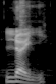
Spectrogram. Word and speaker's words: l'œil: But coming back to the singular form, there is one pronunciation rule that you need to take into account. It's an O and E usually become an E. So you will say l'œil, l'œil, l'œil.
